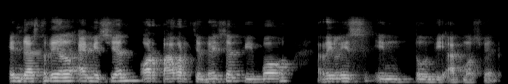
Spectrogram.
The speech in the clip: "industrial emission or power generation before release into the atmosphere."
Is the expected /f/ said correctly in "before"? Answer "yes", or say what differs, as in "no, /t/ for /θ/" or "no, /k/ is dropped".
no, /p/ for /f/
